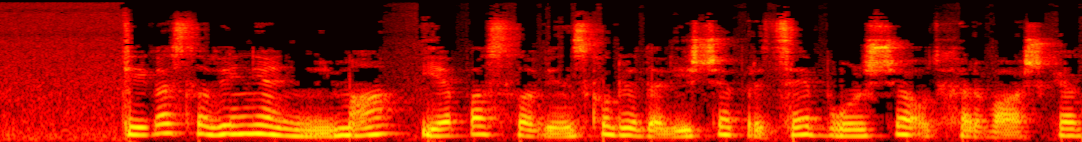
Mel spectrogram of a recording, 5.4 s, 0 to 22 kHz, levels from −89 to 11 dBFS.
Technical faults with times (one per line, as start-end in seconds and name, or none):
0.00-5.41 gain pumping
